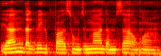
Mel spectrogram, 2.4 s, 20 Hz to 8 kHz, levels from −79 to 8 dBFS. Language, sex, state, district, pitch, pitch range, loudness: Garo, male, Meghalaya, South Garo Hills, 140 Hz, 135-150 Hz, -17 LUFS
